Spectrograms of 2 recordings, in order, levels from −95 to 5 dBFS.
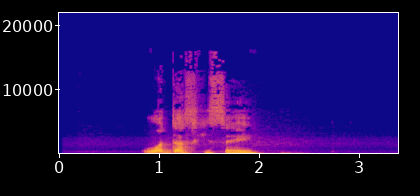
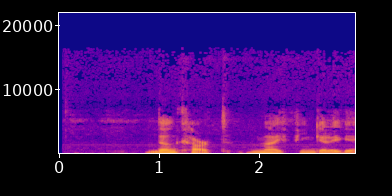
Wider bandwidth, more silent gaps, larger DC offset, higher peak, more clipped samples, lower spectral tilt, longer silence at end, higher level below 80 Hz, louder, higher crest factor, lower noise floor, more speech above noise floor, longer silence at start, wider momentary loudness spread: about the same, 16 kHz vs 16.5 kHz; neither; neither; about the same, -2 dBFS vs -4 dBFS; neither; about the same, -6.5 dB/octave vs -6.5 dB/octave; first, 1.4 s vs 0 s; second, -54 dBFS vs -48 dBFS; first, -20 LUFS vs -24 LUFS; about the same, 20 dB vs 20 dB; first, -73 dBFS vs -55 dBFS; first, 55 dB vs 32 dB; about the same, 0.85 s vs 0.85 s; about the same, 12 LU vs 12 LU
